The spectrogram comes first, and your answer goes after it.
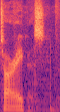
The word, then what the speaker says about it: Ptah Apis: Phonetically, the zodiac sign Taurus, which represents the bull, is similar to Ptah Apis, pronounced Tar Apis.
